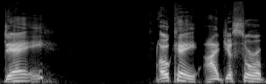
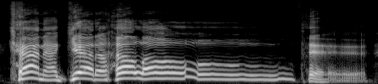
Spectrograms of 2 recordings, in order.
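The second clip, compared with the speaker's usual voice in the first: high, stretched-out call, holding "hello there" long; rousing call-out; 6 semitones higher, much slower than usual. Pretend. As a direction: call to a crowd for a response, slow and high. Calling out to the audience.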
